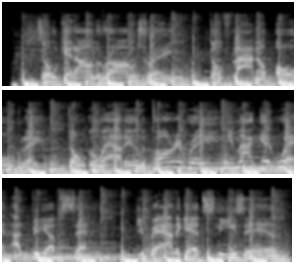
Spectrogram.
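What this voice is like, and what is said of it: Fake American Southern accent singing. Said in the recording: “he's trying to do like an American accent ... they're doing like sort of fake American Southern accents”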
